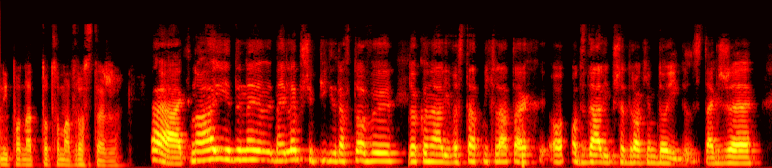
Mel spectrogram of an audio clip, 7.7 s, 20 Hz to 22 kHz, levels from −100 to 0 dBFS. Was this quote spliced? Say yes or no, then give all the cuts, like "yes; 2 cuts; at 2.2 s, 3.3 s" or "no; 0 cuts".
yes; 1 cut; at 4.1 s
